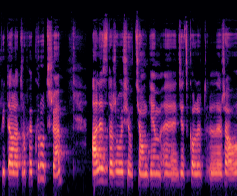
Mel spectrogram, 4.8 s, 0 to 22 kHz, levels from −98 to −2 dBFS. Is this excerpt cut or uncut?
cut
